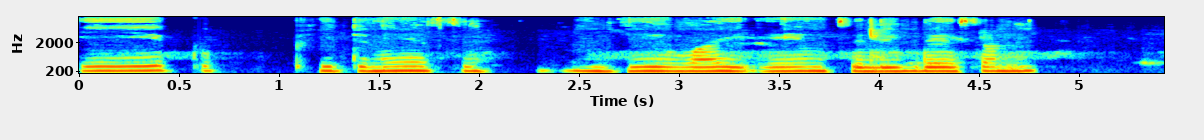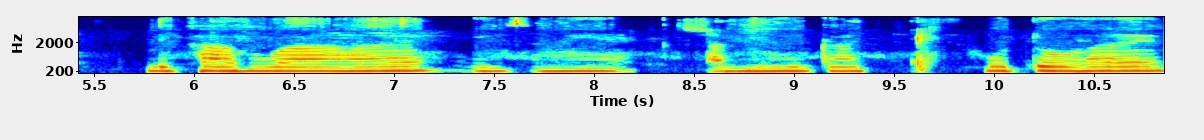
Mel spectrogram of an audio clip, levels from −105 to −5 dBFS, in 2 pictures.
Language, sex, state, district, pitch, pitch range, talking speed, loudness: Hindi, female, Bihar, Purnia, 210 Hz, 205-220 Hz, 70 wpm, -27 LUFS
